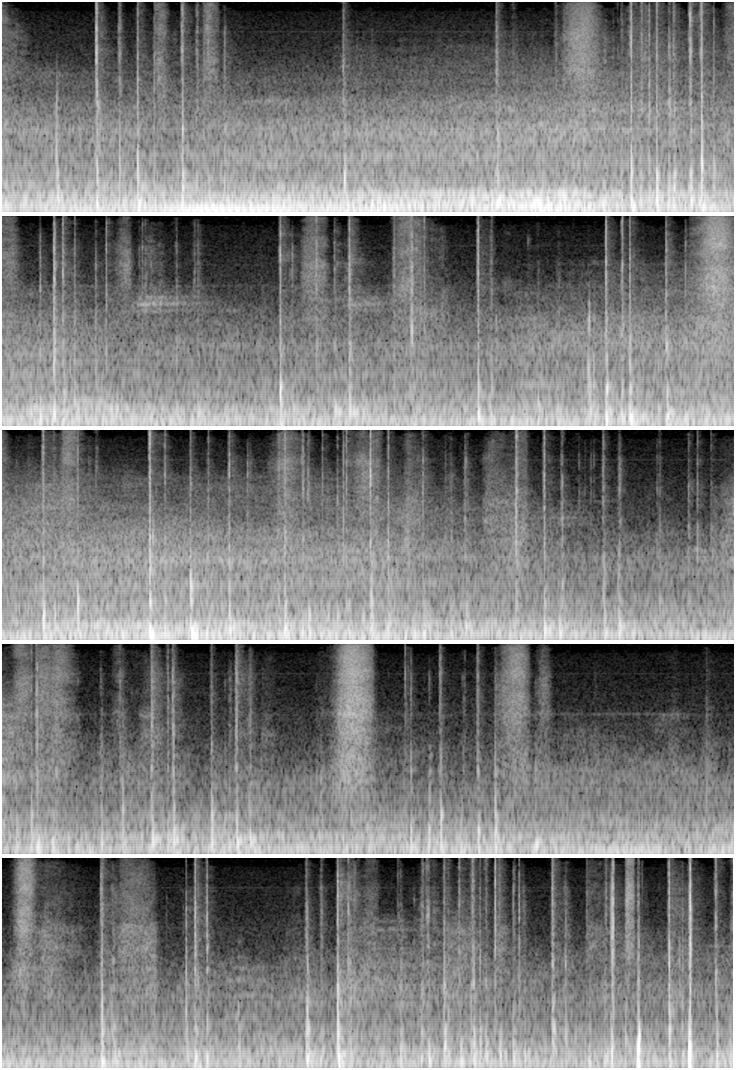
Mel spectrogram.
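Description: Steady, rapid clicking of computer keys as C program code is typed, close and fairly quiet, continuing with irregular bursts and no voice.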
